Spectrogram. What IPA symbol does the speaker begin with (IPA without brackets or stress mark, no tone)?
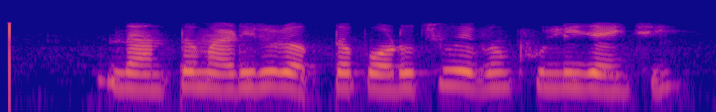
d̪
